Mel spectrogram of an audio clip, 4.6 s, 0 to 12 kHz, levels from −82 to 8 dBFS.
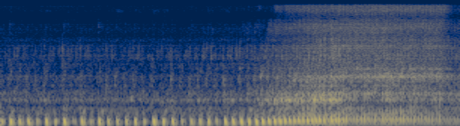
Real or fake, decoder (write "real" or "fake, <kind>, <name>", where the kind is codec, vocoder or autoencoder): real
